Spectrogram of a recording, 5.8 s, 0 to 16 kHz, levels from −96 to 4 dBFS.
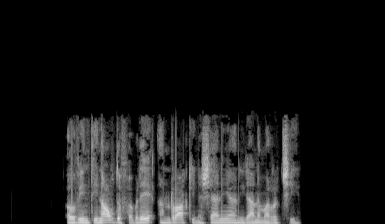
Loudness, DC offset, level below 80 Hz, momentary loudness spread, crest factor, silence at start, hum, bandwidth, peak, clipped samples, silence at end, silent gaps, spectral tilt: -19 LUFS; under 0.1%; -50 dBFS; 6 LU; 18 dB; 1 s; none; 8 kHz; -2 dBFS; under 0.1%; 1.3 s; none; -5.5 dB/octave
